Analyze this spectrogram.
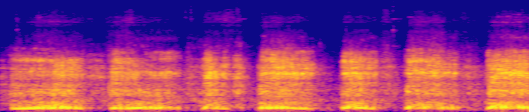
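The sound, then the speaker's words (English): A dog growls during play, loud, in a run of rough, rumbling bursts broken by brief pauses, roughly six pulses over several seconds with no voices. “Growl B was the play growl.”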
